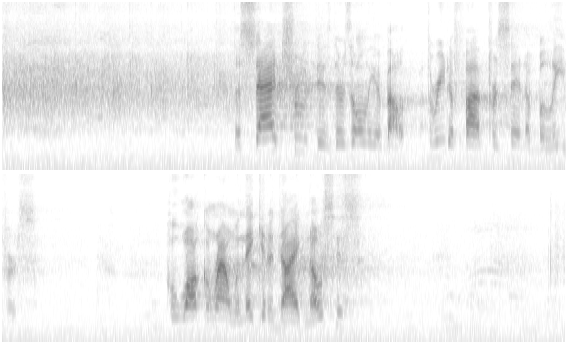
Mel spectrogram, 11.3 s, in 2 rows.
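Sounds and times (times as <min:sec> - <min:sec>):
audience clapping: 0:00.0 - 0:03.2
speech: 0:02.3 - 0:06.1, 0:07.3 - 0:09.3.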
